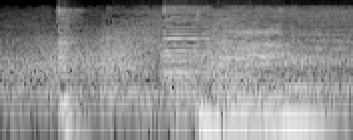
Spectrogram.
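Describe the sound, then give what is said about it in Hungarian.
A truck sound effect: a heavy truck rumbles while its horn blasts loudly, with harmonic honks around the middle and a steady low engine drone underneath. “Legyen mondjuk jó, ez egy kamion, jó? Jó. Indul a királyi kamion Tibor bőröngyeért.”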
